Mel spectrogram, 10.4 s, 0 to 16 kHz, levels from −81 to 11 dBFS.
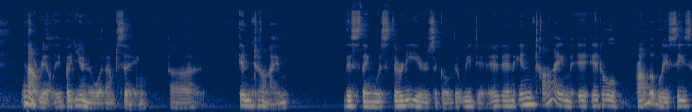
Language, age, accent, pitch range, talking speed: English, 60-79, American, 115-140 Hz, 160 wpm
